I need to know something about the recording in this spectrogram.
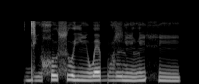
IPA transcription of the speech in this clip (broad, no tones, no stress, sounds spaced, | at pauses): d i̤ χʷ ɜ sʷ ʌ j ĩ w ɛ b ɑ̤ ɮ ĩ l ĩ h ĩ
